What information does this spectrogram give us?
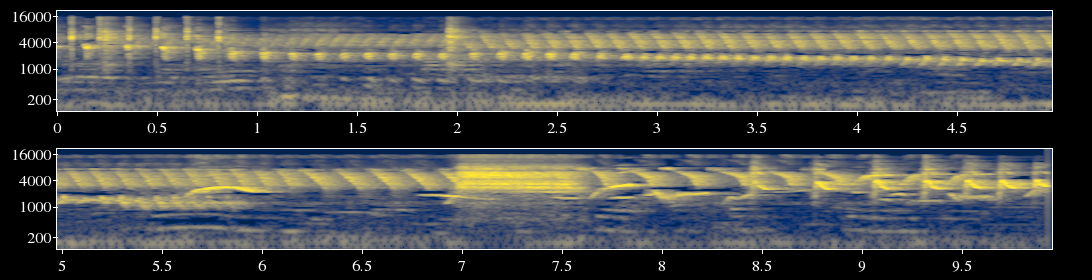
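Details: White-rumped shama of the Bahorok type singing a continuous run of buzzy, rapidly pulsed trills that slide downward, broken by sharp clicks and short whistled notes, with a loud rasping burst near the end.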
